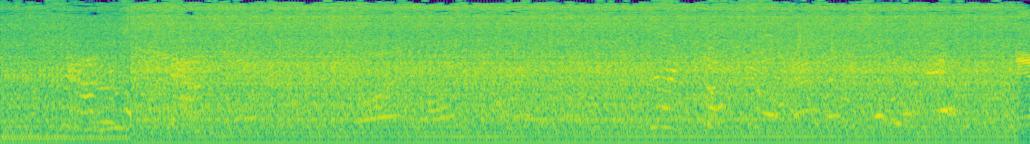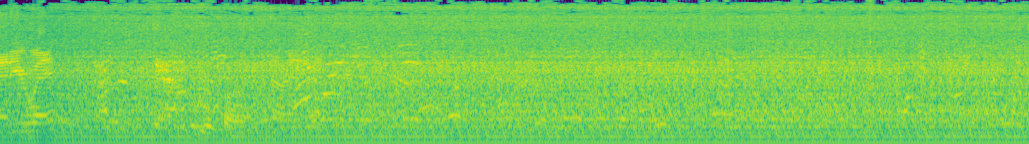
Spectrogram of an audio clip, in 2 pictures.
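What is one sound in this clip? A crowd of men and women talk over one another outdoors.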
